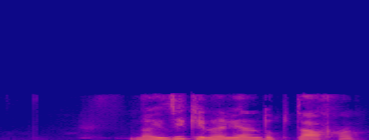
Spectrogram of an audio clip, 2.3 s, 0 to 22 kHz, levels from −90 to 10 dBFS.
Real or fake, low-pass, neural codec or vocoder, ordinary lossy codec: fake; 7.2 kHz; codec, 16 kHz, 1 kbps, FreqCodec, larger model; AAC, 32 kbps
